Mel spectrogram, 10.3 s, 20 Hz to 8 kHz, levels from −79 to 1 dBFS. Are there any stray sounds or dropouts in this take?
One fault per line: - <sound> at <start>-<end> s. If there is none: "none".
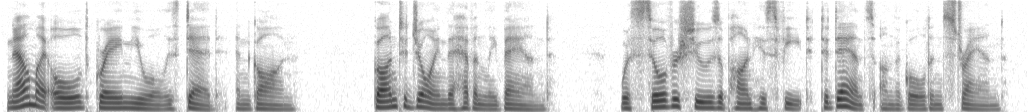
none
